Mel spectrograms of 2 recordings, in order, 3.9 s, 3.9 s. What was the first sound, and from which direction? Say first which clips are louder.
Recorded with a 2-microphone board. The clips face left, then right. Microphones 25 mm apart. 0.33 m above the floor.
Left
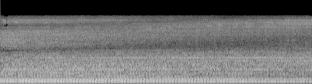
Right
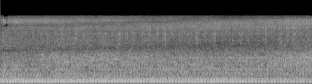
A lawn mower: left 5 dB; 65° left (ahead or behind).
